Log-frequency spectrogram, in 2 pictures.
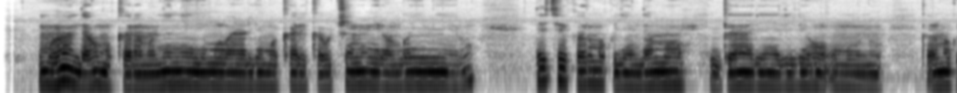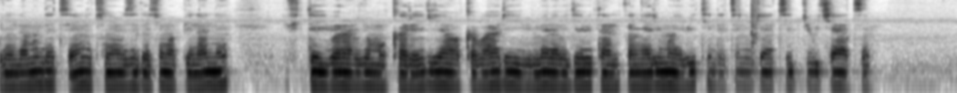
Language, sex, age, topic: Kinyarwanda, male, 18-24, government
